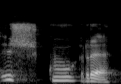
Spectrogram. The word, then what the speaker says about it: escura: So we got the soft E with a sh sound, almost like you're shushing someone.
